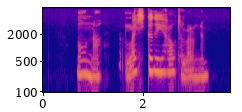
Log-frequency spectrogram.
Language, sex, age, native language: Icelandic, female, 13, Russian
